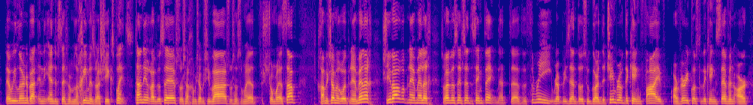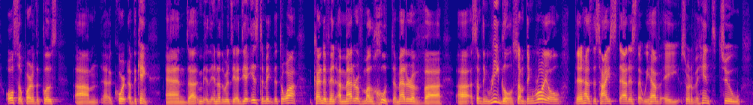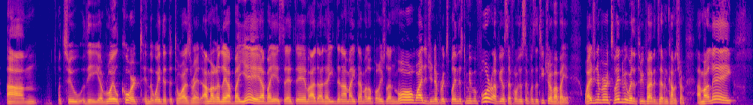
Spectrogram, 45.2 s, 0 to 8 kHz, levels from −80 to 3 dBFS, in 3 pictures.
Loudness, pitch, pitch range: -17 LUFS, 155 Hz, 145-175 Hz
